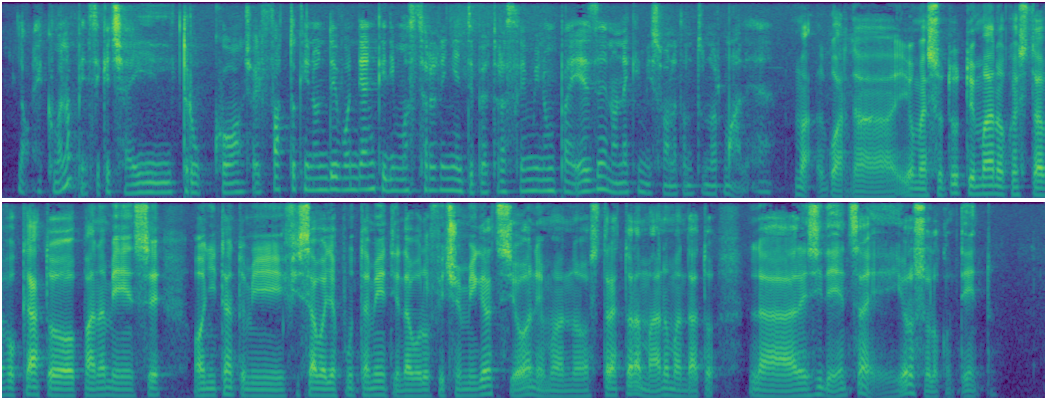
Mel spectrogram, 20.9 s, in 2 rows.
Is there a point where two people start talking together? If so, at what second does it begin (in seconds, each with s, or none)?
none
